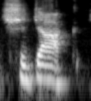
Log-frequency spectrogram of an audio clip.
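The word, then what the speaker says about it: Sjaak's: All I know is that for Easter, I found the, I don't know how to pronounce this, S-J-A-A-K. How do you pronounce it? Shajak, Jack chocolate.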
